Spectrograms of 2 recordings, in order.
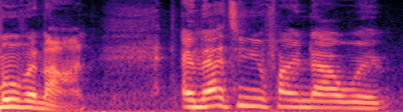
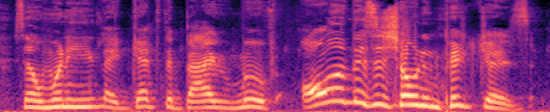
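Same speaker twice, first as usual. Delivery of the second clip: ordinary delivery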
